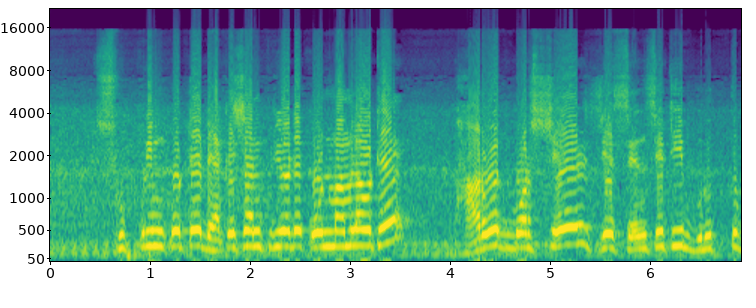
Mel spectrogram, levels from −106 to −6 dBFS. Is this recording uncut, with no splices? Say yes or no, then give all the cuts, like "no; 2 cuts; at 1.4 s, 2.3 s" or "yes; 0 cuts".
yes; 0 cuts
